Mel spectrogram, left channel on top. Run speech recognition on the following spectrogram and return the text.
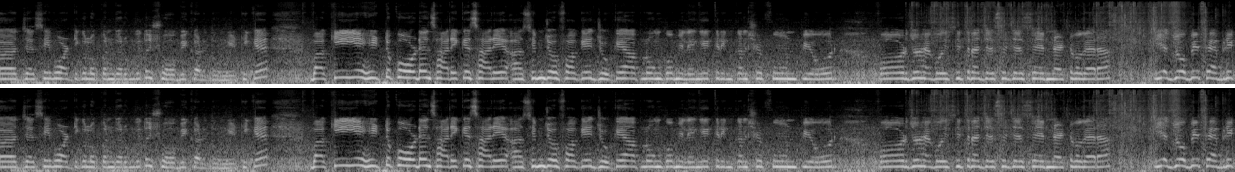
जैसे ही वो आर्टिकल ओपन करूँगी तो शो भी कर दूँगी। ठीक है, बाकी ये हिट कोड हैं सारे के सारे आसिम जोफ़ा के, जो कि आप लोगों को मिलेंगे क्रिंकल शिफॉन प्योर, और जो है वो इसी तरह जैसे जैसे नेट वगैरह या जो भी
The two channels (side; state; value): both; identical; correlation 1.00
